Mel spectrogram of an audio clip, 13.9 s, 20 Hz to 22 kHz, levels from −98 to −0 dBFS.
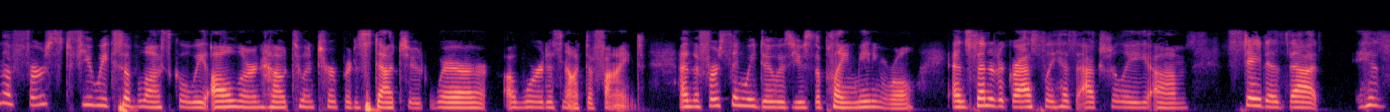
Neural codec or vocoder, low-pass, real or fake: none; 7.2 kHz; real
